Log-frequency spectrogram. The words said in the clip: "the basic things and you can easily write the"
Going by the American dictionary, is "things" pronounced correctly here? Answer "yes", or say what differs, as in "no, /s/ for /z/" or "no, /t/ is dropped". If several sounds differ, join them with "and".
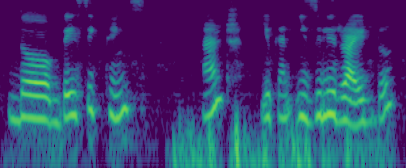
no, /t/ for /θ/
